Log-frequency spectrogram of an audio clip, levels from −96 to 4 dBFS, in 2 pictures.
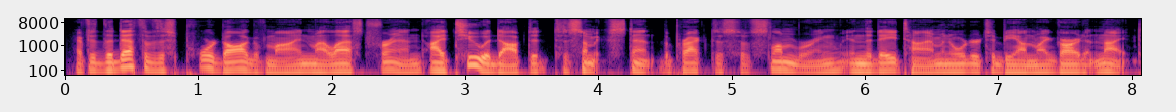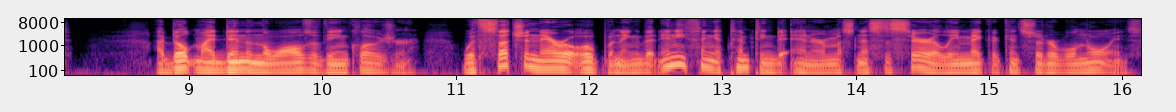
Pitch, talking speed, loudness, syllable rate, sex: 95 Hz, 225 wpm, -21 LUFS, 6.1 syllables/s, male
